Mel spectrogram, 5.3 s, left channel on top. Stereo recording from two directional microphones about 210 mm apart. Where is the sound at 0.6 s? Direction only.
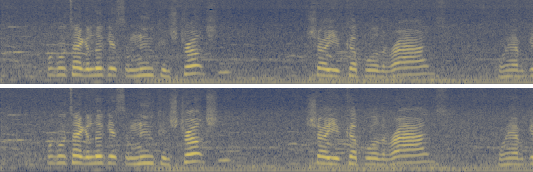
Centre (ahead or behind).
